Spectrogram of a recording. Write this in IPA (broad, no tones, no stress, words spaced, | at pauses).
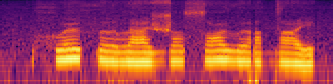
χʷœ θɤla ʒʉsˤœ ðɤɾədˤe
